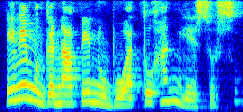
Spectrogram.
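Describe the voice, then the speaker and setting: A woman preaching a sermon in a slow, deliberate way. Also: a little high, animated, a little mellow.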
